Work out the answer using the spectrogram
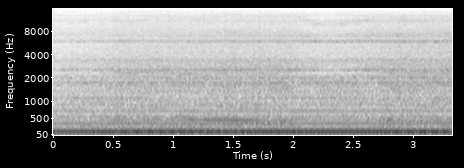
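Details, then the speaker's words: Spare Jabsco pump jury-rigged as the watermaker boost pump on a Lagoon 450 catamaran, before ramping to 800 PSI: a steady low electric drone with slight regular pulsing. Pressure never drops to zero; the pump is working. "It's pulsing a little bit, but it's never going down to zero. So, if we pressurize the high pressure pump, It's working."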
